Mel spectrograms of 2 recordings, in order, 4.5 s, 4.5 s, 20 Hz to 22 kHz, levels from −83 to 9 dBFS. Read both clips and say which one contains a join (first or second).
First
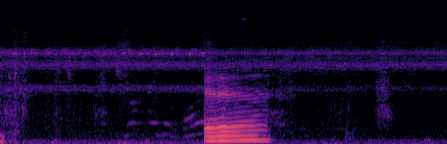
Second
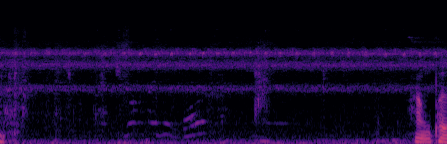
first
